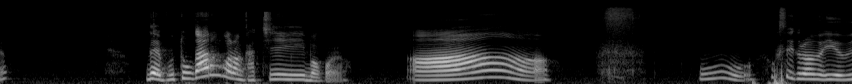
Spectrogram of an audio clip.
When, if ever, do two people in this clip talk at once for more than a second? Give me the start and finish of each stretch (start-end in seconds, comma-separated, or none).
none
